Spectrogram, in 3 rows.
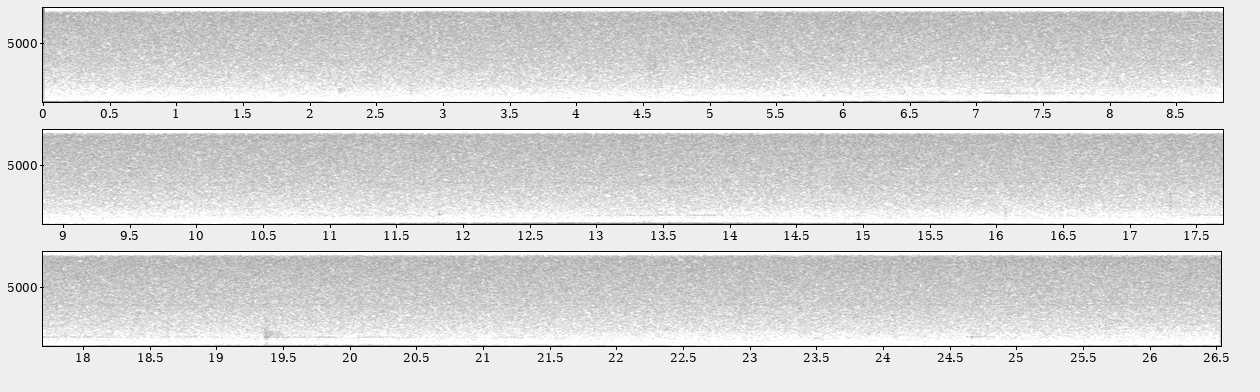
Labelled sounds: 17.4	17.8	noise likely from the mooring, 0.80 to 0.93 kHz

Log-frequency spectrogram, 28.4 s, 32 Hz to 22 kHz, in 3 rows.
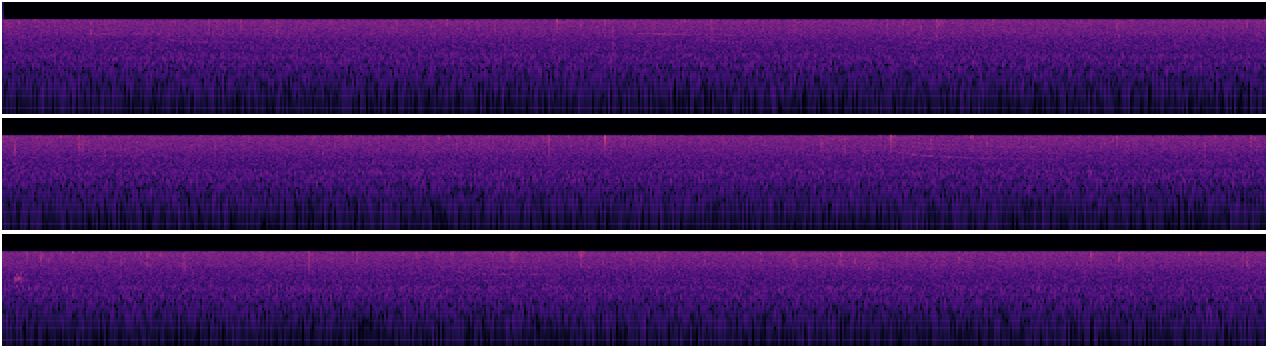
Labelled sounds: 1.2	1.6	killer whale, northern resident, G clan, 2.0 to 2.4 kHz
4.7	5.2	killer whale, northern resident, G clan, 3.3 to 3.5 kHz
16.3	17.3	killer whale, northern resident, A clan, AA subclan, A04 pod, 2.0 to 4.2 kHz
22.5	22.8	killer whale, northern resident, A clan, AA subclan, A04 pod, 2.0 to 2.2 kHz

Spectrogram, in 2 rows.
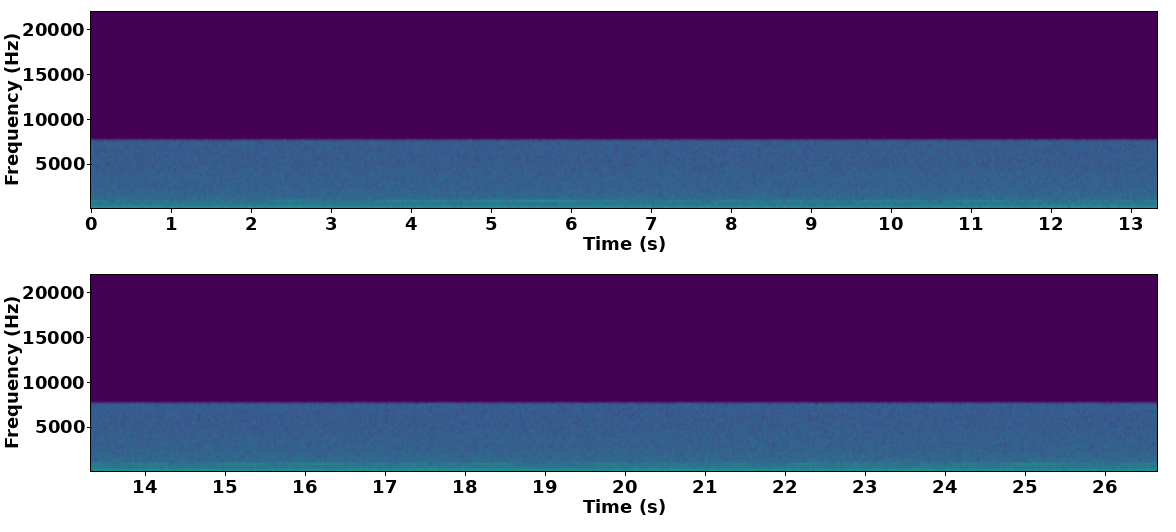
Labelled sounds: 3.7	4.0	vessel noise, 0.83 to 0.99 kHz

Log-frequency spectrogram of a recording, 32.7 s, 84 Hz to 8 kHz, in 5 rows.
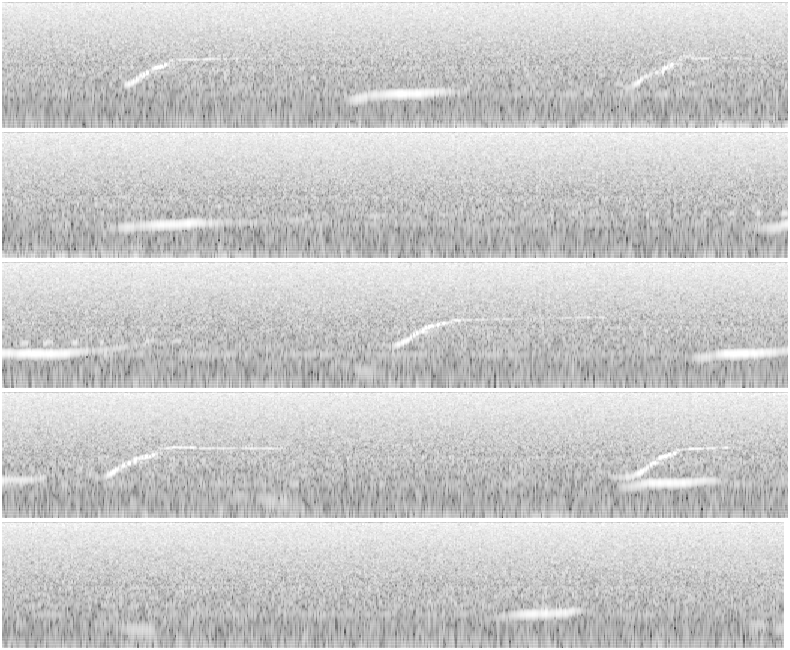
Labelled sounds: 1.5	1.8	humpback whale, 0.93 to 1.1 kHz
5.6	5.9	humpback whale, 0.96 to 1.2 kHz
16.6	17.2	humpback whale, 0.80 to 1.1 kHz
20.8	21.6	humpback whale, 0.80 to 1.1 kHz
25.1	25.6	humpback whale, 0.80 to 1.2 kHz

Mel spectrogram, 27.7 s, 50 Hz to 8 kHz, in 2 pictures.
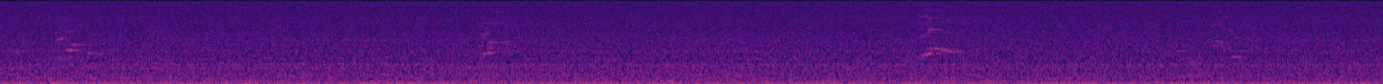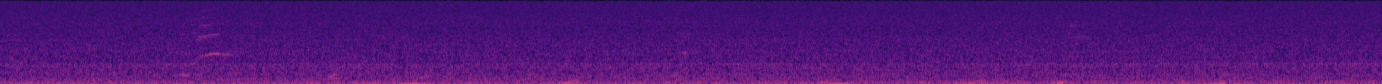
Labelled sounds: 4.9	5.1	humpback whale, 1.6 to 1.8 kHz
9.3	9.6	humpback whale, 1.2 to 1.4 kHz
15.8	16.2	humpback whale, 0.96 to 2.3 kHz

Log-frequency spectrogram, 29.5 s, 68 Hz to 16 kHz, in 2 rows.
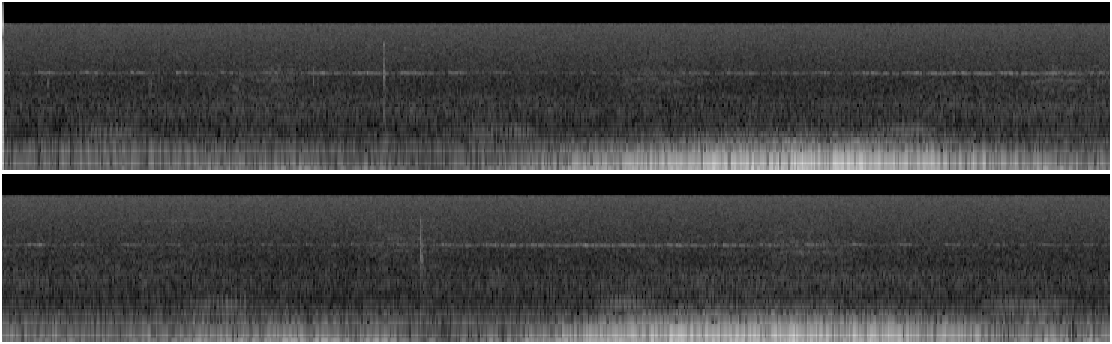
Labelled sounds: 4.1	4.3	humpback whale, 1.5 to 1.8 kHz
4.7	4.9	humpback whale, 1.5 to 1.7 kHz
8.3	8.6	humpback whale, 1.2 to 1.4 kHz
11.4	11.7	humpback whale, 1.5 to 1.7 kHz
13.7	14.0	humpback whale, 1.1 to 1.3 kHz

